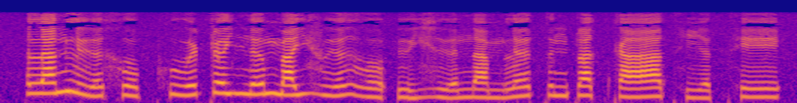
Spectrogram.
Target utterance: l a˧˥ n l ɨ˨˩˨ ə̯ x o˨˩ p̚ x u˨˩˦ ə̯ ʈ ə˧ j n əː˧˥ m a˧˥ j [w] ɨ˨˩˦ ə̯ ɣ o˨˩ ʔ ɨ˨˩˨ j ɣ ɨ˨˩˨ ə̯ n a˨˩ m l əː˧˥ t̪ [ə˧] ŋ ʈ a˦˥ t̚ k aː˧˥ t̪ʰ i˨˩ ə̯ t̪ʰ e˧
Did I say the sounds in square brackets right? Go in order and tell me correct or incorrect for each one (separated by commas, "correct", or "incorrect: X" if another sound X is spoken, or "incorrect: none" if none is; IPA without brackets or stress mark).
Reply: incorrect: v, correct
